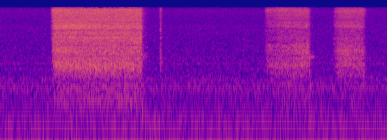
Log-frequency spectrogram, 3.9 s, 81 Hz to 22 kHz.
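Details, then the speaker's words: Newly mounted tubeless motorcycle tire, inflated to 40 PSI, air let out through the pressure gauge's side release valve down to 30 PSI running pressure: three short bursts of sharp hissing. "So we're going to, this thing has this little thing on the side that'll let air out, or you can turn it around and poke it with that little piece."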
